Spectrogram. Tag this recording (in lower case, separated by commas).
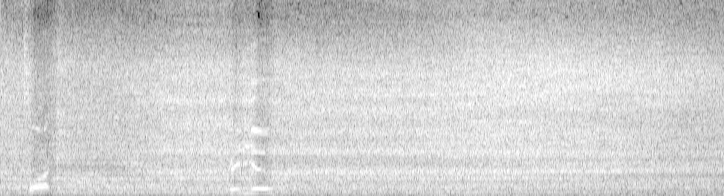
vehicle, car, speech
